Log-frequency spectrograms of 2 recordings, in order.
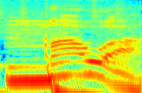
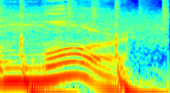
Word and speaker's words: Maur: Y venga, como tengo muchísima música y muchísimas cosas que contaros, sigo ahora con el que es el último trabajo de Mawa o More. Hay gente que lo pronuncia de una manera, otros de otra. Yo expongo las dos. Se escribe M-A-U-R.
